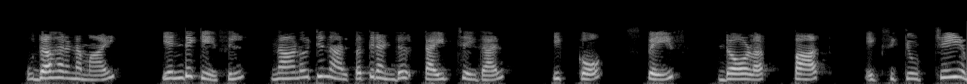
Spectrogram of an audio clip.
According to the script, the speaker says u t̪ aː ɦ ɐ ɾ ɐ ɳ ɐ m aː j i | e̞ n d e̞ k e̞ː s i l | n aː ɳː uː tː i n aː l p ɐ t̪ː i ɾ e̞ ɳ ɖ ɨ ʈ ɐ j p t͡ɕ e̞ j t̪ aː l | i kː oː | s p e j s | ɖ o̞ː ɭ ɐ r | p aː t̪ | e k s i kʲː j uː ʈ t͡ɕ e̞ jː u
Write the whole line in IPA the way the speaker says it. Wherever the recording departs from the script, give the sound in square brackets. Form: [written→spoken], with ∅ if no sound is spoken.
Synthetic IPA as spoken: u [t̪→d̪] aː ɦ ɐ ɾ ɐ ɳ ɐ m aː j i | e̞ n d e̞ k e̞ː s i l | n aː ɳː uː tː i n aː l p ɐ t̪ː i ɾ e̞ ɳ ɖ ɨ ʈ ɐ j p t͡ɕ e̞ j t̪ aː l | i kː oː | s p e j s | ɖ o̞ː ɭ ɐ r | p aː t̪ | e k s i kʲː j uː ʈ t͡ɕ e̞ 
